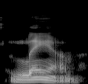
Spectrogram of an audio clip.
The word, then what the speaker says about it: lamb: sound ham lamb remember with lamb the B is silent lamb and Dam again those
